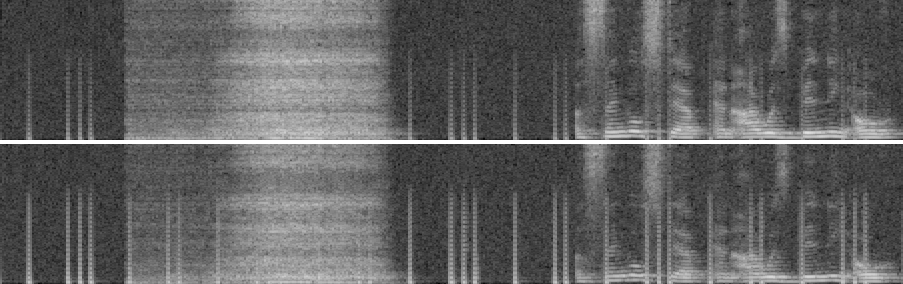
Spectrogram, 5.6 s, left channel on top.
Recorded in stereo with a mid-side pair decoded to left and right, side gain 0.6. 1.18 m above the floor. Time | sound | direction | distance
0.8 | snoring | 45° left | 1.9 m
3.6 | a woman speaking | 35° left | 0.8 m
